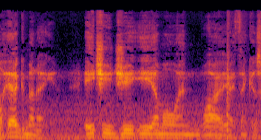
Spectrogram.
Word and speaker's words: hegemony: It's geopolitical, what you call hegemony. H-E-G-E-M-O-N-Y, I think is how you spell that. It basically means control. When you have hegemony, or hegemony, but some people pronounce it with the H silent. Hegemony, geopolitical hegemony.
